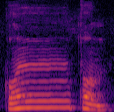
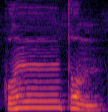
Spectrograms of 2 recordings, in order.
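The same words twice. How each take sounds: First: The lips unround for the n sound. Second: The lips unround for the n sound.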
